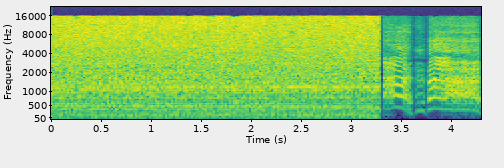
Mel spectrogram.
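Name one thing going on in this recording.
A woman screams in panic.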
